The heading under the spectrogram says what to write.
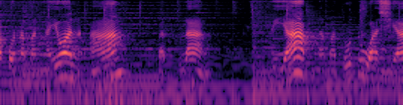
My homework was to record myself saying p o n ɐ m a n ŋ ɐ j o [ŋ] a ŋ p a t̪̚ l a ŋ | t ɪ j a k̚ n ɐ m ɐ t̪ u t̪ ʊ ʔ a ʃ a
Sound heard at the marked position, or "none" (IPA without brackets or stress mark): n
